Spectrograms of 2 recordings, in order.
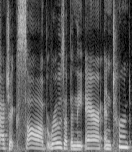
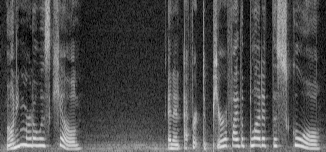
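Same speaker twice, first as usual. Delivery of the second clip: indignant emphasis; 9 semitones higher than usual. Real, not acted. Stressing the dark fact.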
